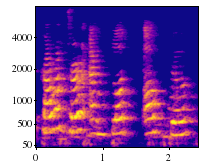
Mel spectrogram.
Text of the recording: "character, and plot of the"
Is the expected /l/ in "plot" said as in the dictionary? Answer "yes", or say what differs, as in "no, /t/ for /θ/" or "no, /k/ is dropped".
yes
